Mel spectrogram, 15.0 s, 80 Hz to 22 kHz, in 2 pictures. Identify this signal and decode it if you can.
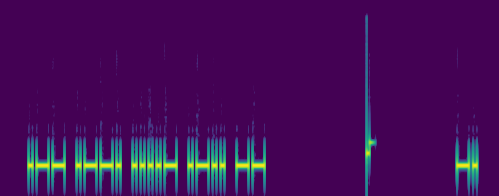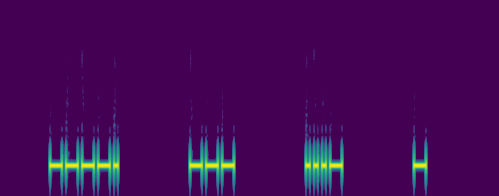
Morse code, heard as a keyed tone, about 20 wpm, spaced as for 10 wpm, 700 Hz. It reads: WP4LM N9OVT
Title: USA Call Signs - 5 Characters - 6x Character Spacing - 20wpm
